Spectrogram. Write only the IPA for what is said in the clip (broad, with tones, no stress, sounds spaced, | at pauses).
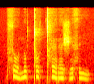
s o˧˩ n o˧˩ ǀ o˧˩ ǀʰ ɛ˧˩ ɾ ɛ˧˩ ʃ ɪ˩˧˩ s ɾ i˧˩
